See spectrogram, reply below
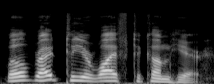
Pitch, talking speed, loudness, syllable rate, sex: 150 Hz, 225 wpm, -18 LUFS, 5.0 syllables/s, male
